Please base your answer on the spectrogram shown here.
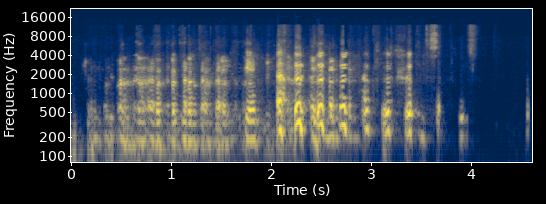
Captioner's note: all laughing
